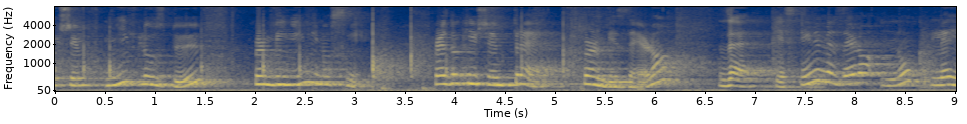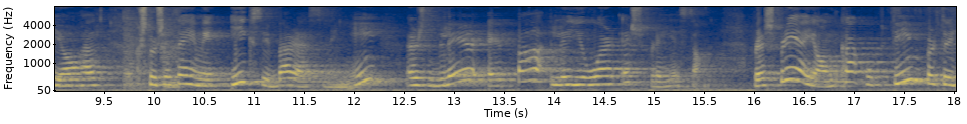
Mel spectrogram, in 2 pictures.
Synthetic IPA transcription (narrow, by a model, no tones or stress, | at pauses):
iʃimɲəflusby | pəɾmbiɲiminusmḭ | pɾɛd̪ɔkiʃimt̪ɾɛpəɾmbizɛ̰ɾɔ | ðɛpjɛst̪imimɛzɛɾɔnuklɛjɔɦɛt̪ | kə̥ʃt̪ut͡ɕəθɛmiiksibaɾasmɛ̰ɲi | əʃt̪vlɛɾɛpalɛjuaɾɛʃpɾɛjɛsɔ̰n | pɾɛʃpɾɛjajɔnkakupt̪impəɾt̪ə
